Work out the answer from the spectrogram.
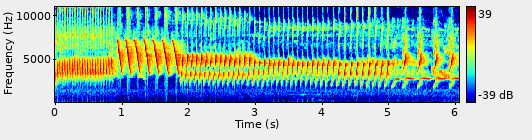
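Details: Lively canary song used as a tutor for young canaries: rapid high trills, sweeping downslurred notes, a long even rolling trill, ending in quick paired chips, loud and unbroken.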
